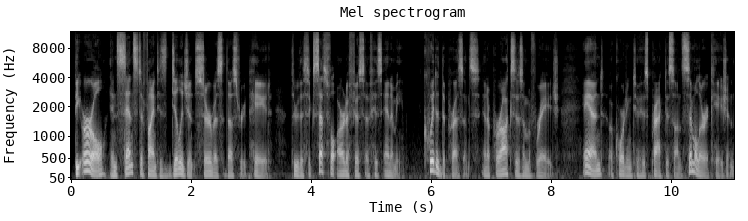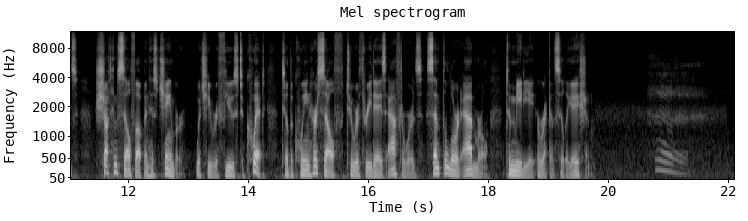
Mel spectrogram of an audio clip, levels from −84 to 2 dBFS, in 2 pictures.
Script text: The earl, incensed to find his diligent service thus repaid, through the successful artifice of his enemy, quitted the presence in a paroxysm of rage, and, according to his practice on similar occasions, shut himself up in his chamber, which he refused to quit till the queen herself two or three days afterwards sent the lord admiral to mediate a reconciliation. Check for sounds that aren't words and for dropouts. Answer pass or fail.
fail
